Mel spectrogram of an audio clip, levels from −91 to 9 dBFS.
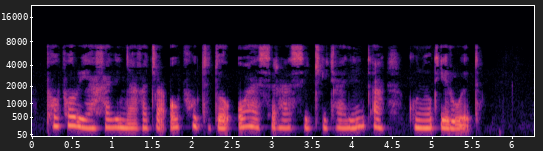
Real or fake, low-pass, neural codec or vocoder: real; 7.2 kHz; none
